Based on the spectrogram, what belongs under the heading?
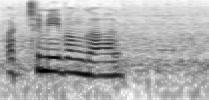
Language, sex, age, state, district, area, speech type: Punjabi, female, 45-60, Punjab, Pathankot, rural, spontaneous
